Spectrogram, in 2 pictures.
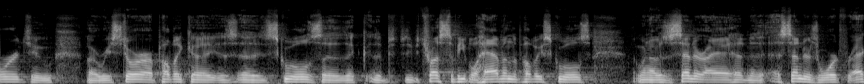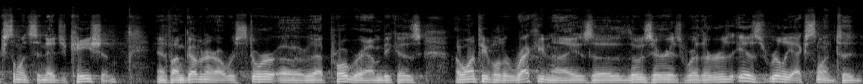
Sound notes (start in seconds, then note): none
